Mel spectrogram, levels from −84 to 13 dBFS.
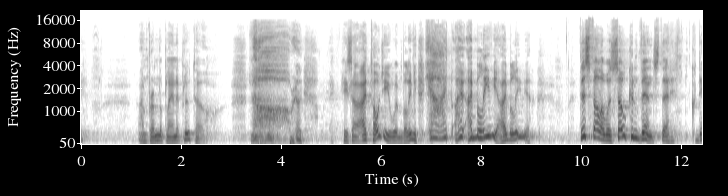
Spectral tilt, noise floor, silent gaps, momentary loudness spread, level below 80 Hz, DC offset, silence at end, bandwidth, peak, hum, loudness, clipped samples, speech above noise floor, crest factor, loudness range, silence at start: -4 dB/octave; -60 dBFS; none; 17 LU; -58 dBFS; under 0.1%; 0 s; 17 kHz; -6 dBFS; none; -25 LUFS; under 0.1%; 34 dB; 22 dB; 7 LU; 0 s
